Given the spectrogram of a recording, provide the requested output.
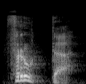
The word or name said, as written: frutta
